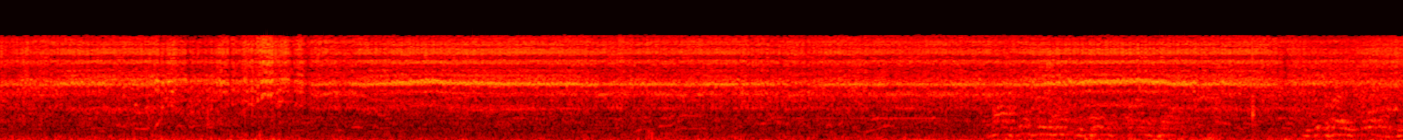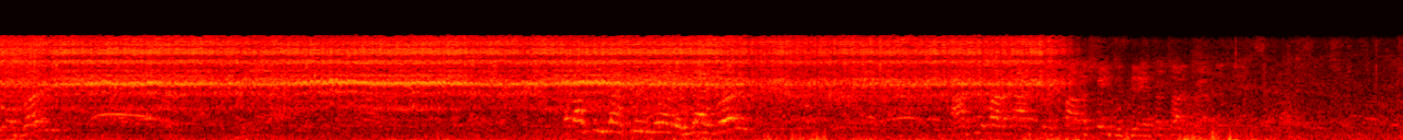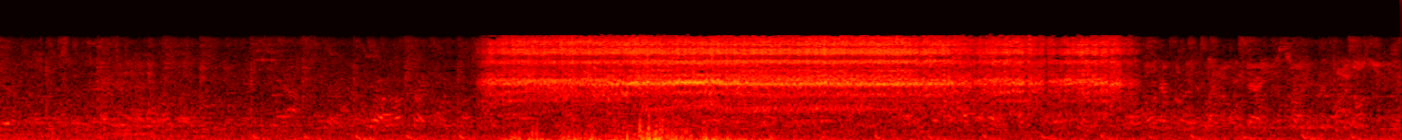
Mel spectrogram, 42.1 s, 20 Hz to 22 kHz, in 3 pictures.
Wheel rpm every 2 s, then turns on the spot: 110, 120, 120, 120, 120, 120, 110, 120, 120, 120, 110, 120, 40, 0, 0, 0, 40, 120, 110, 30, 0.
none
